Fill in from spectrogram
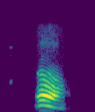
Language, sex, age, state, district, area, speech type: Manipuri, male, 45-60, Manipur, Ukhrul, rural, conversation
